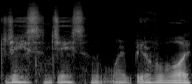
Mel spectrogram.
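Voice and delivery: high, soft cry to a lost son; tender mother. Retold or imitated. Voices mother finding lost son.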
